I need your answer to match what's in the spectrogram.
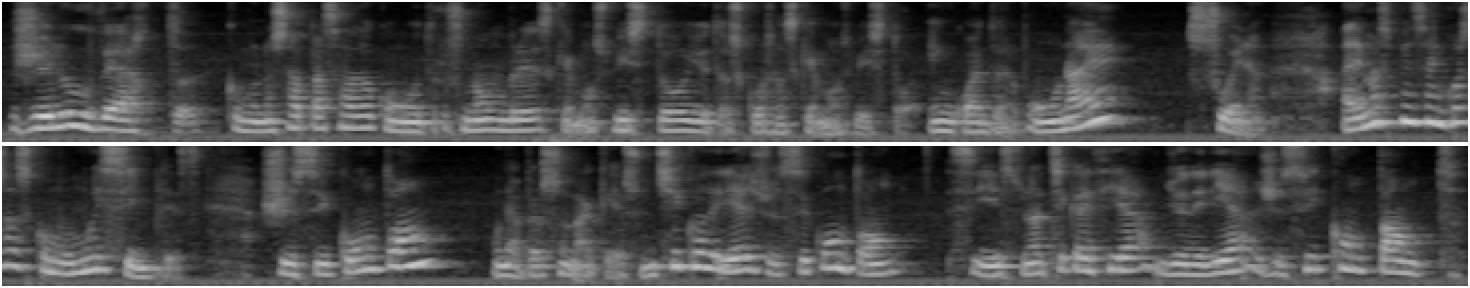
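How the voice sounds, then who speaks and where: A woman's voice: lowish voice, expressive, quick pace, dark tone. A woman teaching French grammar online, explaining step by step and asking rhetorical questions she answers herself. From Spain. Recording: echoey room.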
